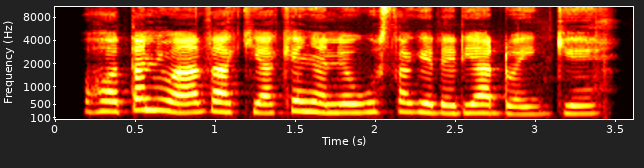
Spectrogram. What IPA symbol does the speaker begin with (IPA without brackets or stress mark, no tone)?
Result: o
